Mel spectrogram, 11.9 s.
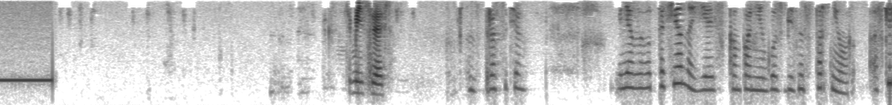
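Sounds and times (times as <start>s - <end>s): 
telephone ringback tone while a call is put through to an operator: 0.0s - 0.8s
speech: 4.7s - 5.4s, 6.3s - 7.2s, 8.2s - 11.8s.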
